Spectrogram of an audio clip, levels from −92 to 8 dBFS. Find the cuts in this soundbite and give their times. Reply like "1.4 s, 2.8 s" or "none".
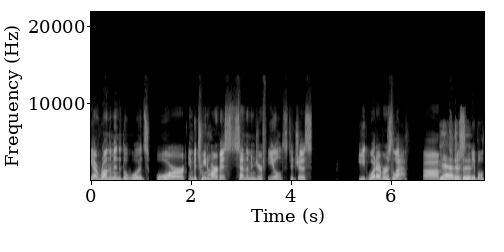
none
